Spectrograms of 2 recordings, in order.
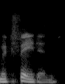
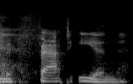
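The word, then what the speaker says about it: Macfadyen: that that is that we always thought it was Matthew McFadden it is not it is Matthew mcfat Ian it is Matthew mcfatian wondering if you're wondering how to pronounce the man's name there is a glottal stop it's like Matthew McFadden that's you mcfadian um a wonderful film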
